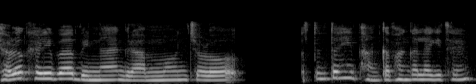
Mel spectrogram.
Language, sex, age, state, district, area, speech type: Odia, female, 30-45, Odisha, Bhadrak, rural, spontaneous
